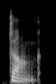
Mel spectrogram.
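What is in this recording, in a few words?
"tongs", Indian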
